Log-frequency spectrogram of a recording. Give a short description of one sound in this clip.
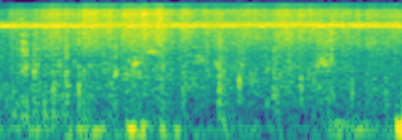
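An animal rustles and steps through dry grass.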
